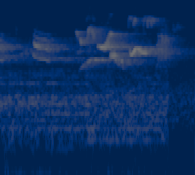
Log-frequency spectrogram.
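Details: Bulbul vocalising in a soft, clear warble of short whistled notes that rise and fall, ending in a brief looping phrase, against a quiet background.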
